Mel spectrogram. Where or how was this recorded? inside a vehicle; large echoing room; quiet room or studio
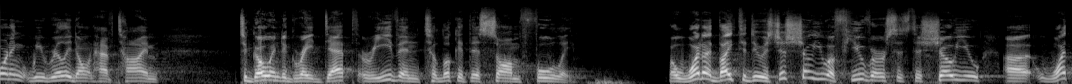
large echoing room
